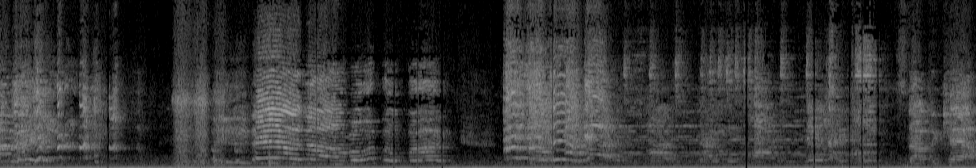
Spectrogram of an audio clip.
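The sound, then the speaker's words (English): A cat meows loudly and repeatedly, its wavering, drawn-out cries following one another with only brief pauses over about ten seconds. “Stop the cat.”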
